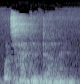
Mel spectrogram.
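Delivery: high, soft coaxing; talking to a child. Retold or imitated. Girlfriend coaxing her upset man, as to a child. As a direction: coax gently in a high cooing voice. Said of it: "She talks to me like I'm a child".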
